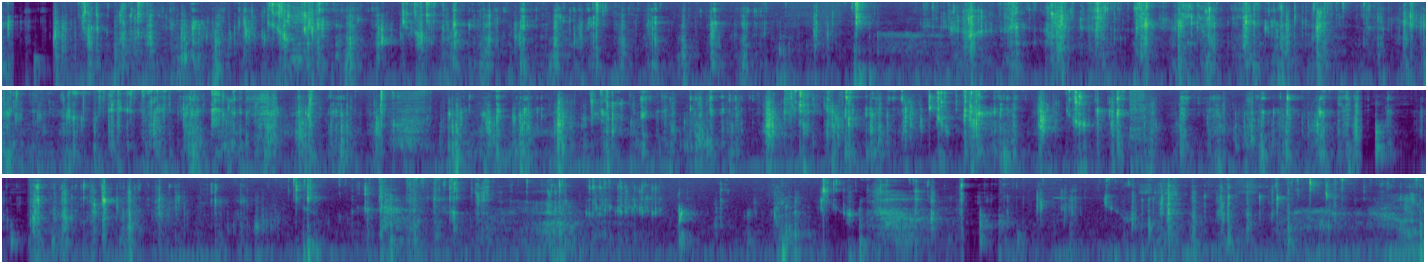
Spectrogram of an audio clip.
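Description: Close-miked chewing of sea bass: wet mouth sounds with many quick, irregular clicks and smacks.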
